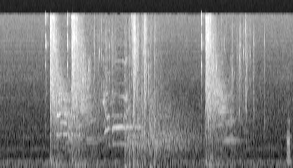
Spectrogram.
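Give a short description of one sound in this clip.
Loud gunshots crack in short bursts, each ringing out afterwards.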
